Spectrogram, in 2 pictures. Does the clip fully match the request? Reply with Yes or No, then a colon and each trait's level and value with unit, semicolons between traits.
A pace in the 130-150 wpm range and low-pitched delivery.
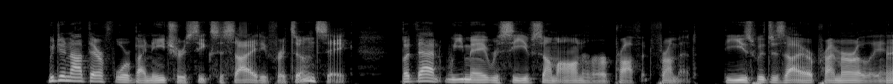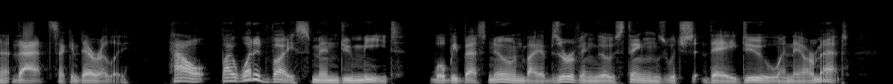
No: average, 170 wpm; very low, 95 Hz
